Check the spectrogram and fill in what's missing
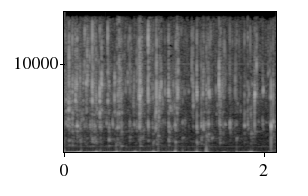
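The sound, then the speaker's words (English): Liquid glugs and splashes in a quick, rhythmic pulse as a friend pours wine into a glass, with bright trickling detail over each gulp and no one talking. “I'm glad that y'all are back, man, listening to another episode while my homie pours the wine up.”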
